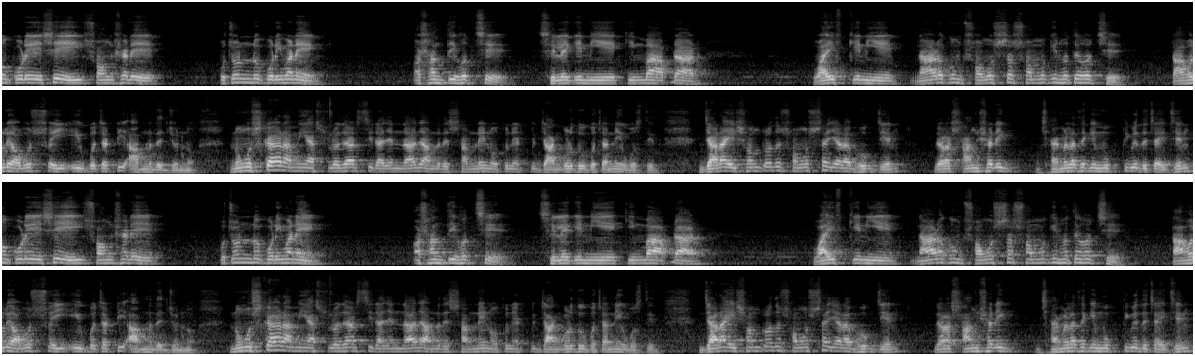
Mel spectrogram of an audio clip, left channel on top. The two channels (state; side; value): normal; both; correlation 0.48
